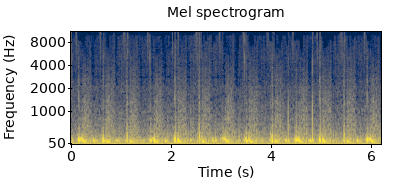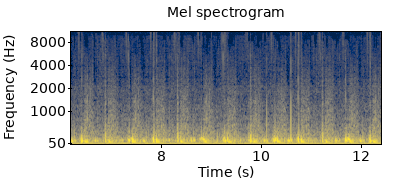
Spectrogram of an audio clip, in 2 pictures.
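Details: Womb-sound baby sleep aid: regular soft low heartbeat thuds near 125 a minute under a steady rushing white-noise hum; heartbeat as heard within the womb.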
